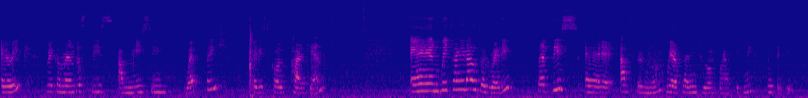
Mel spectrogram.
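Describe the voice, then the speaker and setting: With a strong Mexican accent, a woman speaks in a high, bright, sharp voice with lively intonation. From Mexico. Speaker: coding bootcamp student. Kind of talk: product demo presentation. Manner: hesitant, many filler sounds.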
